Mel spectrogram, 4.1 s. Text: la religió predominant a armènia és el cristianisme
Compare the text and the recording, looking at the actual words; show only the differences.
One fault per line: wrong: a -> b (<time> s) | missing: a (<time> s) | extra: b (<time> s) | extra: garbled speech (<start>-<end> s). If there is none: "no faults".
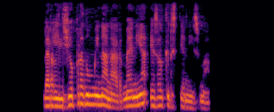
no faults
